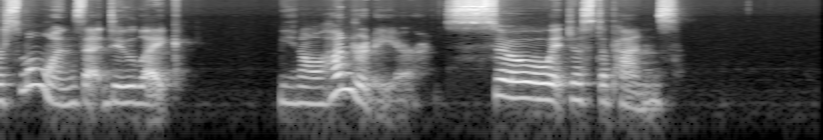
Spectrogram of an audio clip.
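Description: A woman speaks calmly and earnestly, close to a microphone.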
